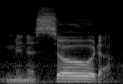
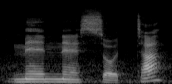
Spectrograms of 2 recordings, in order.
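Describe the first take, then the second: First: The syllables have an uneven stressed rhythm. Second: All syllables get even, equal weight. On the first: The speaker calls it right. "il y a un petit rythme" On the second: The speaker calls it wrong. "Comme en français, vous avez les syllabes"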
